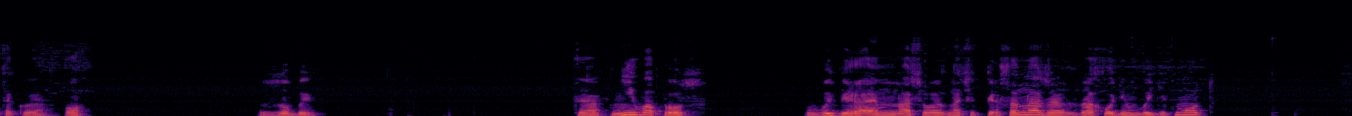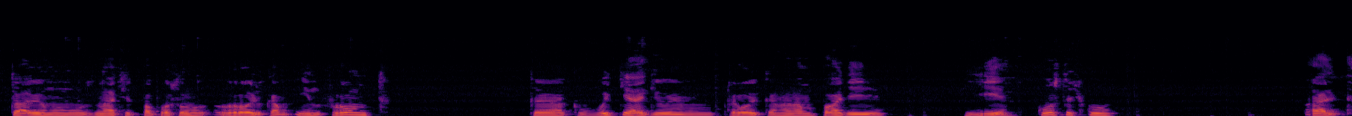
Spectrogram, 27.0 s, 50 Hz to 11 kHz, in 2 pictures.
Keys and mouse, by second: 0.1 click, 0.6-4.0 middle drag, 4.8-6.0 middle drag, 6.8 click, 9.1 click, 10.8 click, 11.9 middle click, 14.4 click, 15.5 click, 17.1-19.0 middle drag, 19.9 click, 20.8 KP_3, 22.8 e, 24.4 shift+middle click, 25.8 click.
